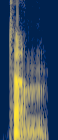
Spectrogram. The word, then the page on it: tum: British English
